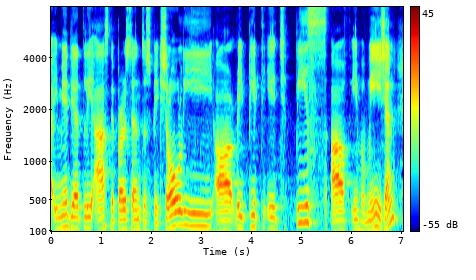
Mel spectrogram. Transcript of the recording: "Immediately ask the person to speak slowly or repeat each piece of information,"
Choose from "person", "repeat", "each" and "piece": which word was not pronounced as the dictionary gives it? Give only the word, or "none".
none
